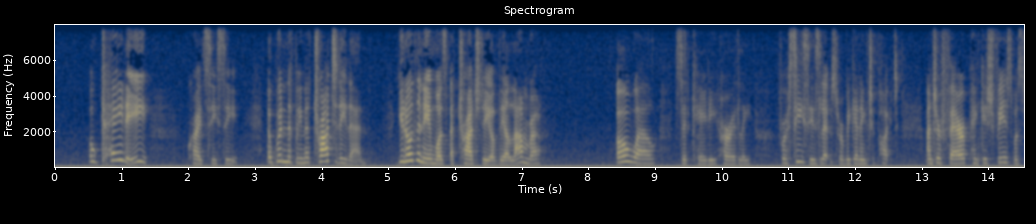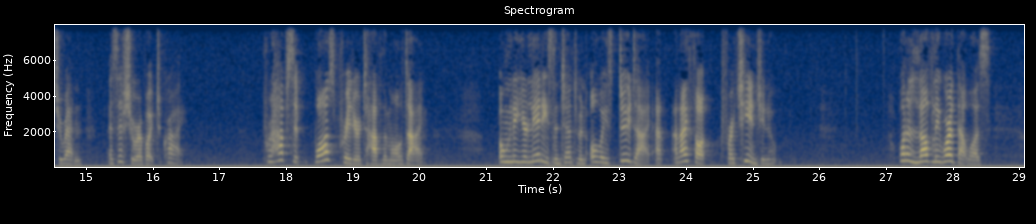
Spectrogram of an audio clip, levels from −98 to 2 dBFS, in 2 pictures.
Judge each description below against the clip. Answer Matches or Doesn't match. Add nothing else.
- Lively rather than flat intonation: Matches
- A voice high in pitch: Matches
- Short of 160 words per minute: Matches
